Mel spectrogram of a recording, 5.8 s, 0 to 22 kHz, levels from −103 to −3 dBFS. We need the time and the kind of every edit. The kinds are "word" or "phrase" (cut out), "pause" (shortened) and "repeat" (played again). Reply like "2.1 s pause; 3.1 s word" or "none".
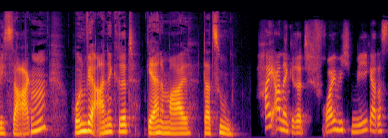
2.1 s pause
